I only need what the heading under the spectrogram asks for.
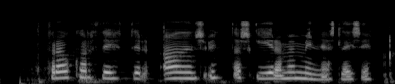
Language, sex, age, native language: Icelandic, female, 13, Icelandic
